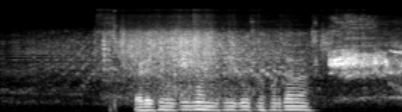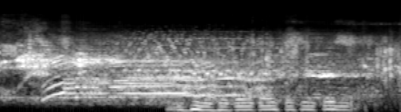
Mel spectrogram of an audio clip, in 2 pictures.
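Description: Flames crackle and roar close by.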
